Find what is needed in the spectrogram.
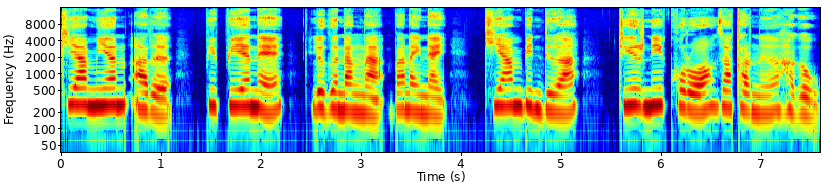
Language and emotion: Bodo, neutral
